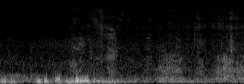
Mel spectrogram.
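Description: Bulldog puppies making a quick run of short, low noises in the first second of their play, then going quieter.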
